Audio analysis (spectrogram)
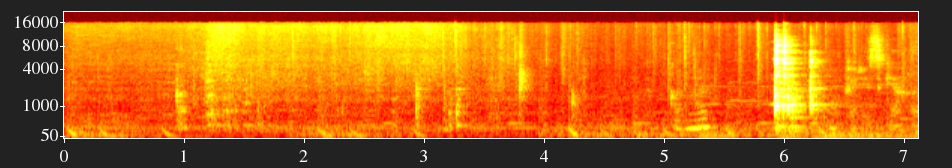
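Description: A cheese omelette with fresh herbs and tomatoes cooks in a pan on low heat, giving a soft, low sizzle under scattered light clinks and scrapes, with a brief louder clatter of pan and plate near the end.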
